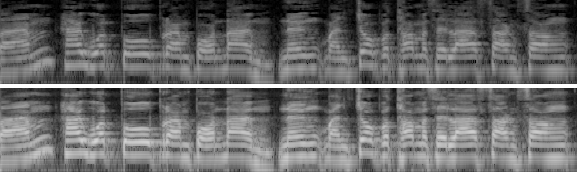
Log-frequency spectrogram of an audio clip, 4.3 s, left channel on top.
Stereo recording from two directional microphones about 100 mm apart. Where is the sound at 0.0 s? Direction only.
10° right (ahead or behind).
